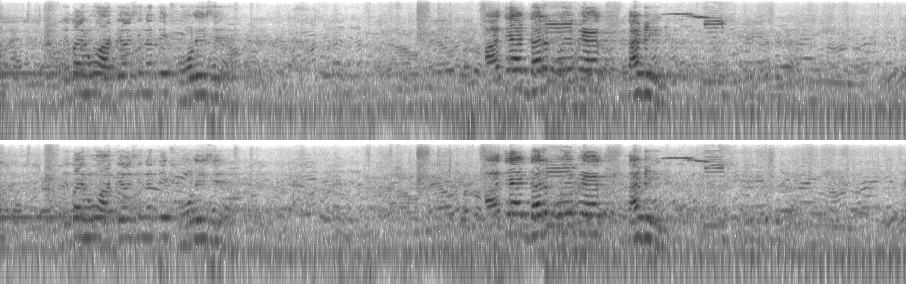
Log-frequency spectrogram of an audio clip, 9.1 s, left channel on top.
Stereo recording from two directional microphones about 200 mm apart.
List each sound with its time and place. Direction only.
0.7 s a woman's voice: 15° right (ahead or behind)
4.8 s a woman's voice: 10° left (ahead or behind)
